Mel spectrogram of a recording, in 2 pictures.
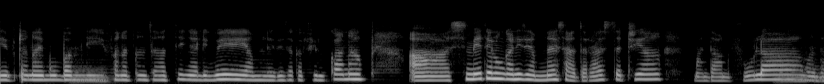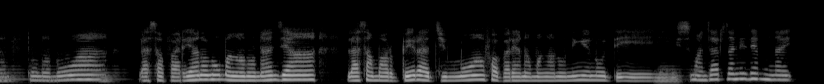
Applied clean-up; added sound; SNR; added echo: neural mask model DeepFilterNet 3.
